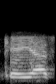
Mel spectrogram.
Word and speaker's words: Kaya: It's how do you pronounce the last name? It's Kaya, C-A-Y-A.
